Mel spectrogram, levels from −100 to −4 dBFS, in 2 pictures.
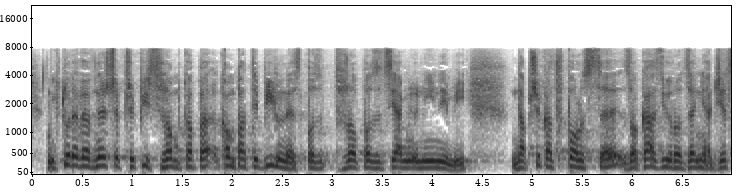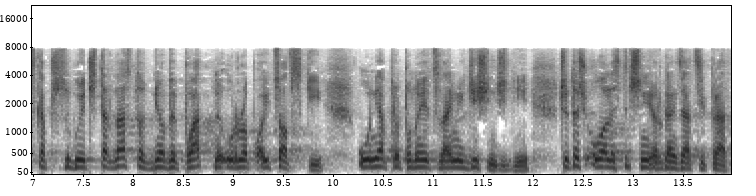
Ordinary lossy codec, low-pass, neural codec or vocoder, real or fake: none; none; none; real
